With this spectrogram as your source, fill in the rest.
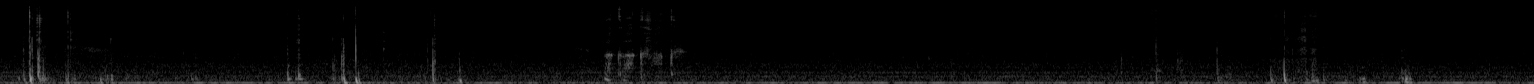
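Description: A young woman speaks softly and sparsely into a close microphone.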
